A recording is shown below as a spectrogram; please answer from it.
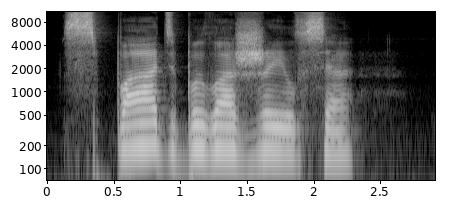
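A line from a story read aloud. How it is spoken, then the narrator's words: Gentle. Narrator (Russian): мягко сказал Рулев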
